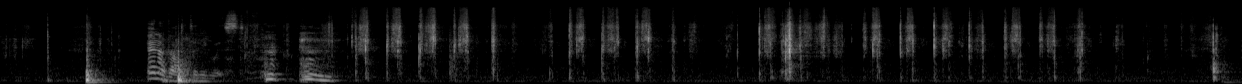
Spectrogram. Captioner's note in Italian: schiarire la voce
